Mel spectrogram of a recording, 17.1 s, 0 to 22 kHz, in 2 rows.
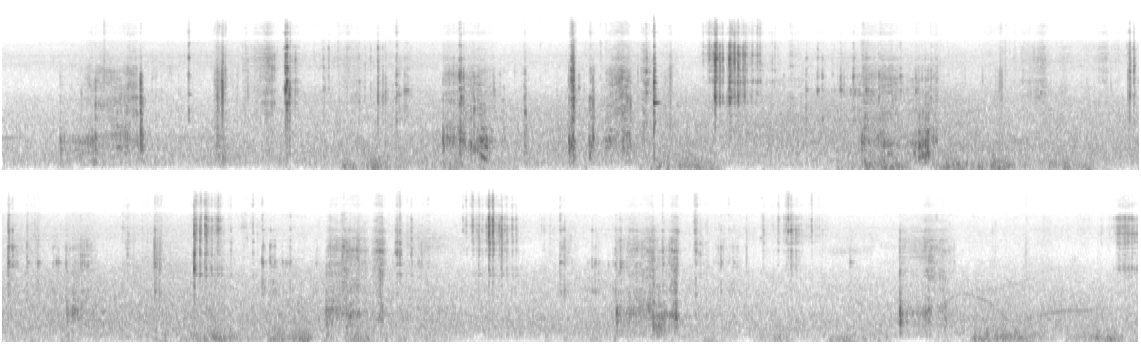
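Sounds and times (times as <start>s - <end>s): scoop scraping gravelly soil: 0.4s - 15.7s.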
